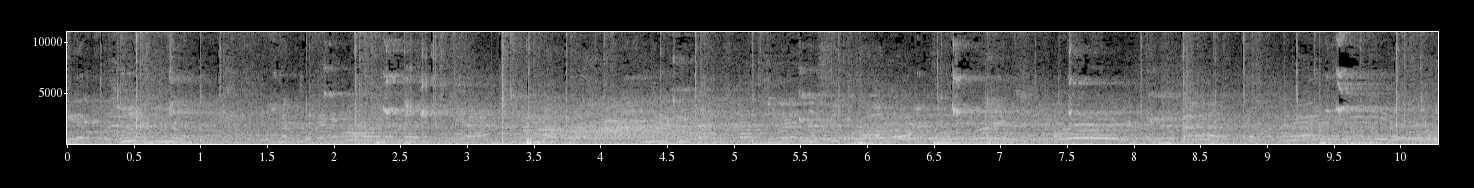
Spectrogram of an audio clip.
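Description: Badminton rally on a wooden indoor court: rackets striking the shuttlecock and players' shoes squeaking and thudding on the floor, in an echoing sports hall. The sharpest, loudest hit comes about three and a half seconds in.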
